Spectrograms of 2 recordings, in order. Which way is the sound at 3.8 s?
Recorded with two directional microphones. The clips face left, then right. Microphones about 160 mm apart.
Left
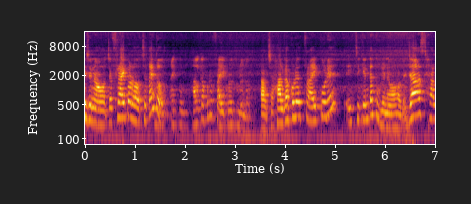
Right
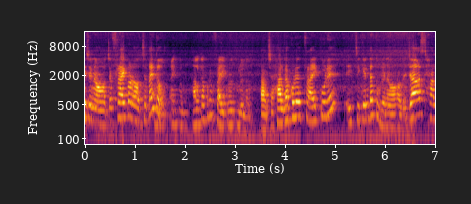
5° right (ahead or behind).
